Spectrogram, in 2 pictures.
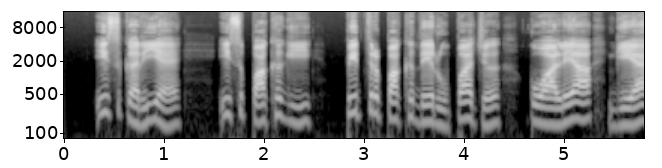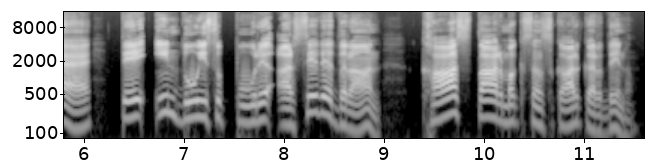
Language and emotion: Dogri, neutral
